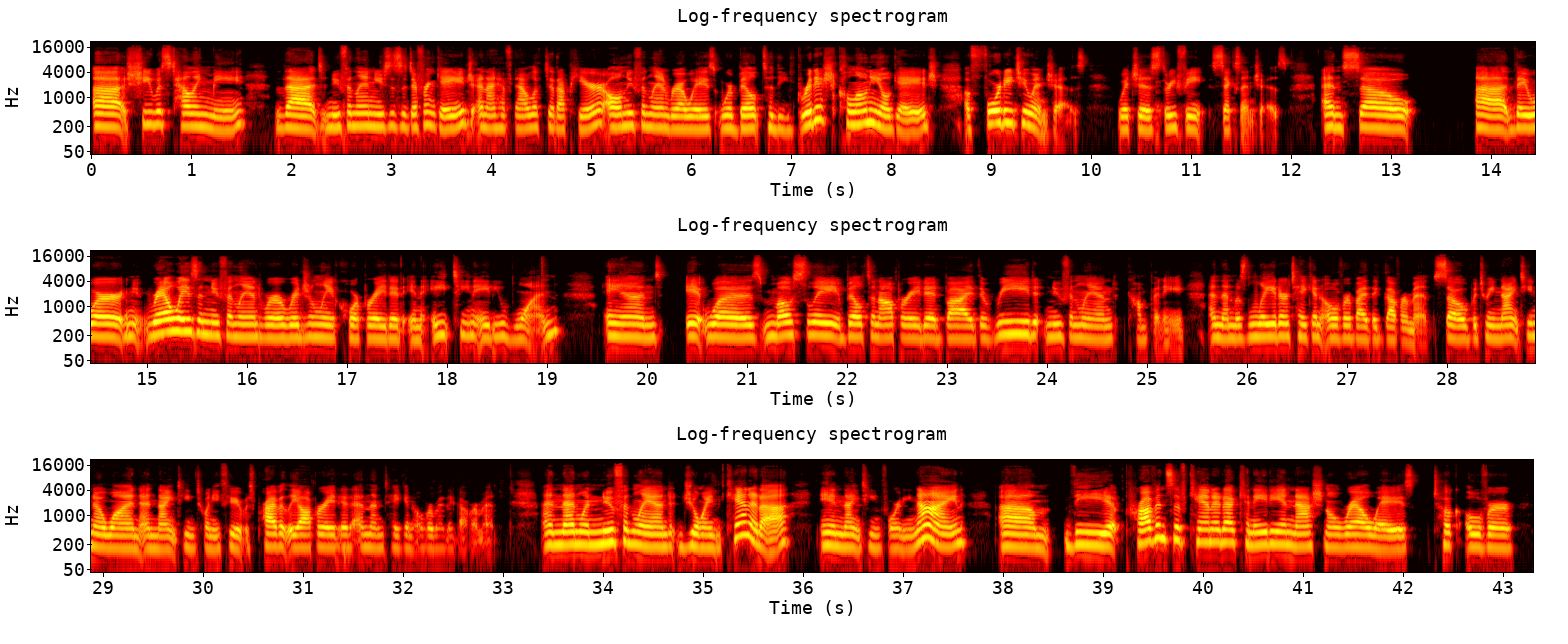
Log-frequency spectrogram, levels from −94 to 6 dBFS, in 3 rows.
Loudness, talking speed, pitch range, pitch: -24 LUFS, 145 wpm, 175-205 Hz, 185 Hz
